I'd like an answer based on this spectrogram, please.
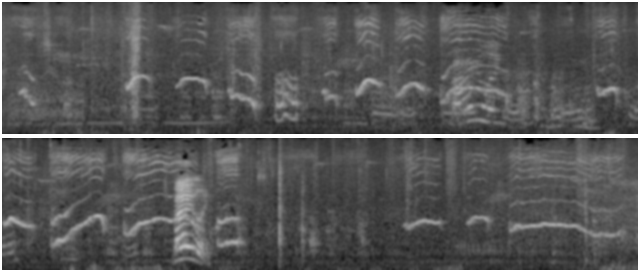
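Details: Three young Weimaraner puppies in summer give a string of high, bending whines that rise and fall, some long and wavering, with brief louder squeals and low growly undertones mixed in.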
